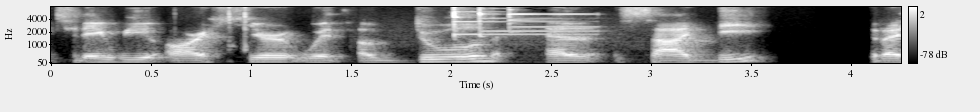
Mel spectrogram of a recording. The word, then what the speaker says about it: Abdul Al-saedi: everyone, Cream right here, and today we are here with Abdul Al-saedi. Did I say that correctly? Kind of. It's all good. Can you pronounce it properly for us? Abdul Al-saedi.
